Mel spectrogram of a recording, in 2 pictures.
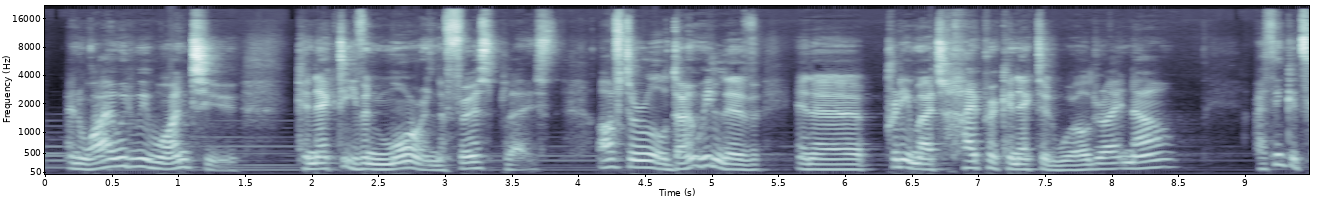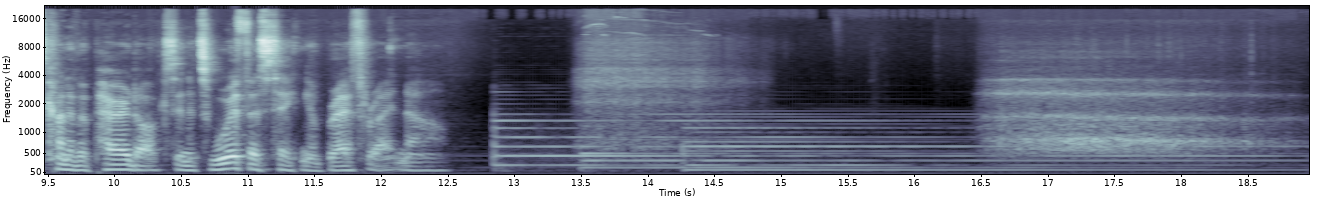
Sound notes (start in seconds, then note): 13.6 inhales; 16.4 exhales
